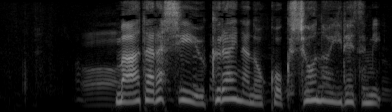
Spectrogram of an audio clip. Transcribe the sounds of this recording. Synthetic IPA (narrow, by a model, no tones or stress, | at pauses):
maːt̪aɾaɕiːɯ̟kɯ̟ɾainano̞ko̞kɯ̟̥ɕo̞ːno̞iɾe̞zɨmʲi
